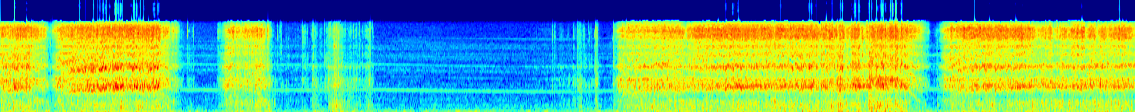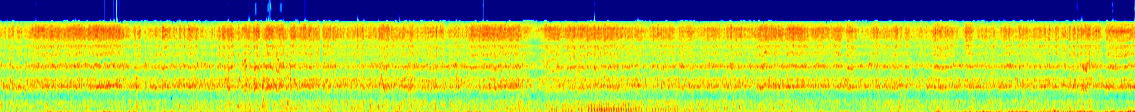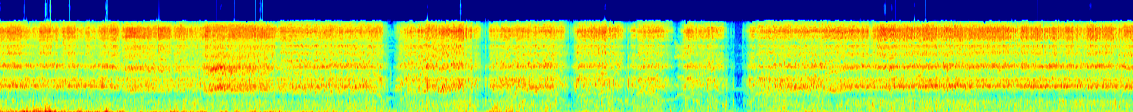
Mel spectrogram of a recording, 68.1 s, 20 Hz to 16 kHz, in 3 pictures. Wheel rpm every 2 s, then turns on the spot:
120, 130, 60, 10, 0, 0, 130, 220, 230, 120, 220, 230, 230, 230, 240, 230, 180, 220, 230, 230, 230, 230, 230, 230, 200, 190, 140, 130, 130, 80, 130, 210, 240, 230.
4-8 52-54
